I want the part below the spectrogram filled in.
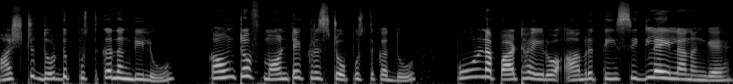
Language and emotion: Kannada, sad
